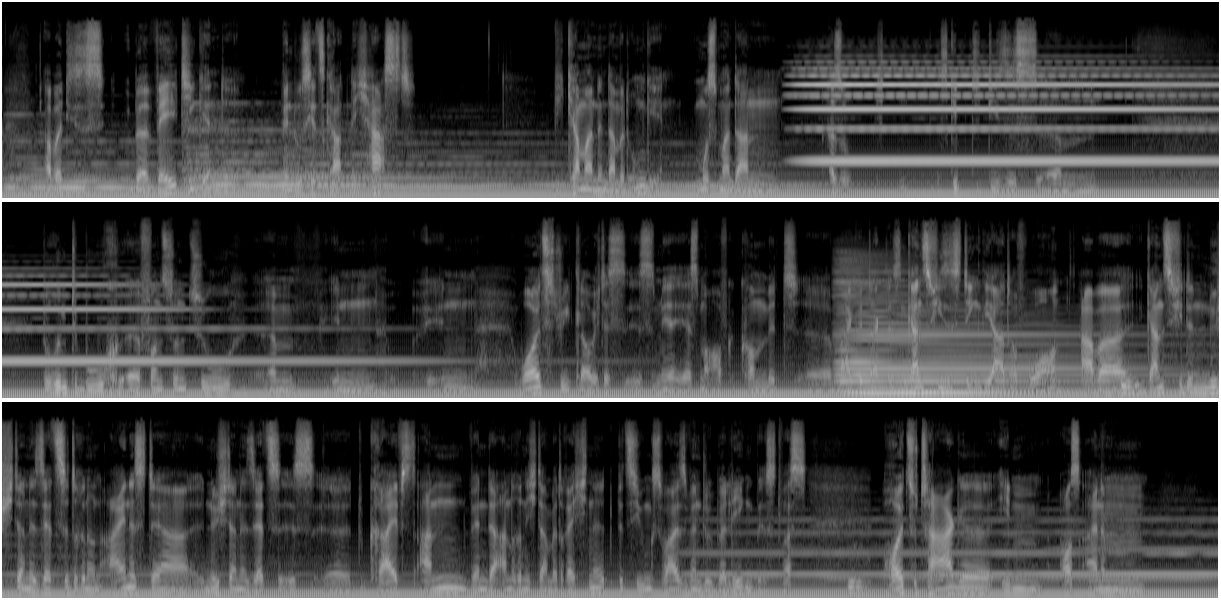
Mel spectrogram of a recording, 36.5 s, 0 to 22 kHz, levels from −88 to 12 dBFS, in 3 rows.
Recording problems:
background music; very loud; throughout; 4 dB above the speech
electrical hum; noticeable; throughout; 50 Hz, 15 dB below the speech

